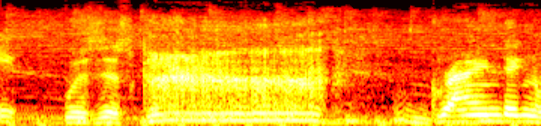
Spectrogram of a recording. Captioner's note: imitates guitar grinding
